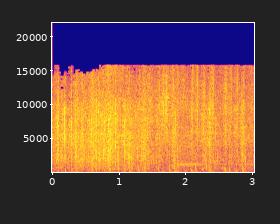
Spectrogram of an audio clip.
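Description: Horse hooves galloping in the video game Ghost of Tsushima, a rapid, steady clip-clop beat running throughout at moderate level, with a voice faintly under it.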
